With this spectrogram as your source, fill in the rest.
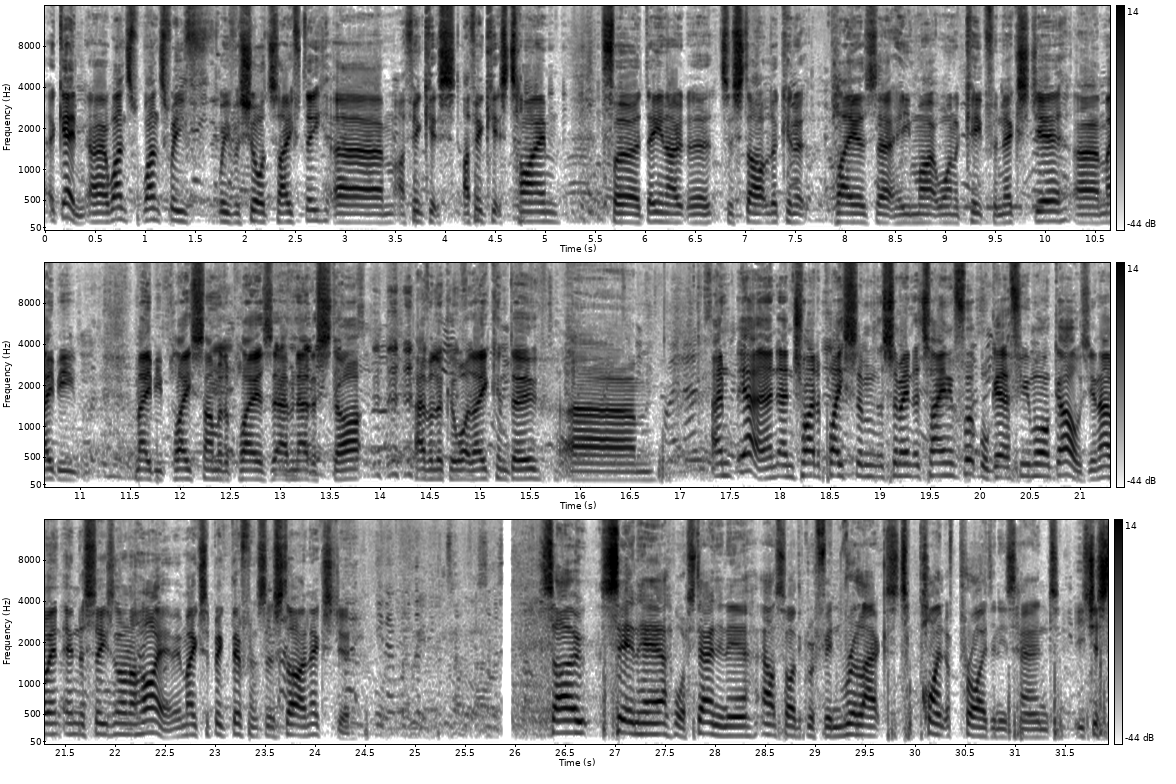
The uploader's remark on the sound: Post Match Podcast from the pub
